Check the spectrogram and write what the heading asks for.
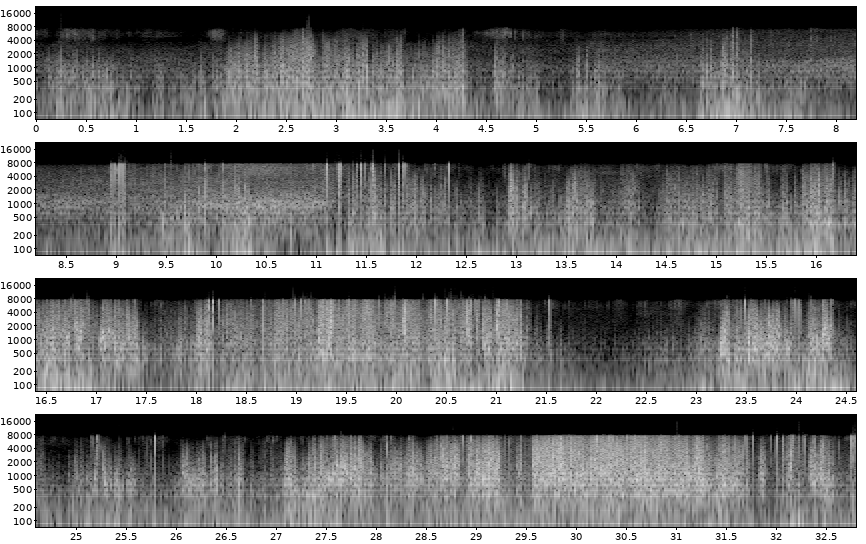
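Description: Strong wind buffeting the camera's microphone, loud and uneven, rising and falling in gusts with a brief lull about two-thirds of the way through.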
